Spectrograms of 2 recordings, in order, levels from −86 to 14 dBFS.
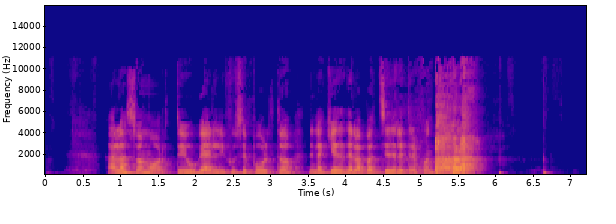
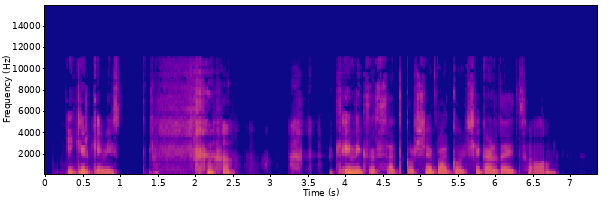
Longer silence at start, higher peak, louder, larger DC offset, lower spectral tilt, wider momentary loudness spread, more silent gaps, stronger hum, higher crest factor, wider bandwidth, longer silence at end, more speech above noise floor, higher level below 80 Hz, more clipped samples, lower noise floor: first, 0.85 s vs 0.3 s; first, 0 dBFS vs -12 dBFS; first, -21 LUFS vs -29 LUFS; neither; about the same, -4.5 dB/octave vs -3.5 dB/octave; first, 19 LU vs 16 LU; neither; neither; about the same, 22 dB vs 20 dB; about the same, 11.5 kHz vs 11.5 kHz; about the same, 0.5 s vs 0.55 s; first, 45 dB vs 36 dB; first, -54 dBFS vs -82 dBFS; neither; about the same, -67 dBFS vs -65 dBFS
